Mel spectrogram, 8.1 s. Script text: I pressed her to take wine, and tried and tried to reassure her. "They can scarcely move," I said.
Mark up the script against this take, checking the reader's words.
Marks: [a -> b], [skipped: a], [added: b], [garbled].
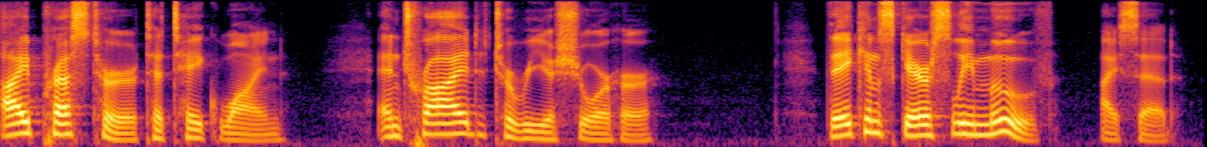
I pressed her to take wine, and tried [skipped: and tried] to reassure her. "They can scarcely move," I said.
